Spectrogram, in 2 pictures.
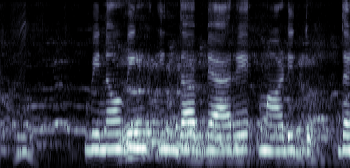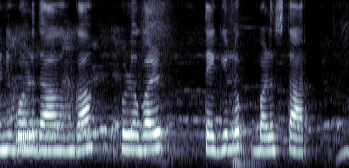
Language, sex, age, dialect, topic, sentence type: Kannada, female, 18-24, Northeastern, agriculture, statement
